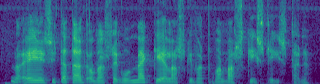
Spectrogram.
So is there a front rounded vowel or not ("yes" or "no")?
no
